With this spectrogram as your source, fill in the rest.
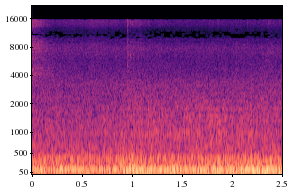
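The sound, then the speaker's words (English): Steady low road rumble from a car driving over a bridge from Jacksonville, Florida, toward the Georgia state line, a continuous, loud drone with no breaks and no talk. “I'm driving over a bridge right now from Jacksonville, Florida, over to the Georgia state line.”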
